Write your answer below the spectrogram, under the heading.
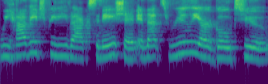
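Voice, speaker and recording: A woman talks at a medium pitch with ordinary pitch variation, in an ordinary speaking voice. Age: 40s. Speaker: charity founder. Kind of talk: interview.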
